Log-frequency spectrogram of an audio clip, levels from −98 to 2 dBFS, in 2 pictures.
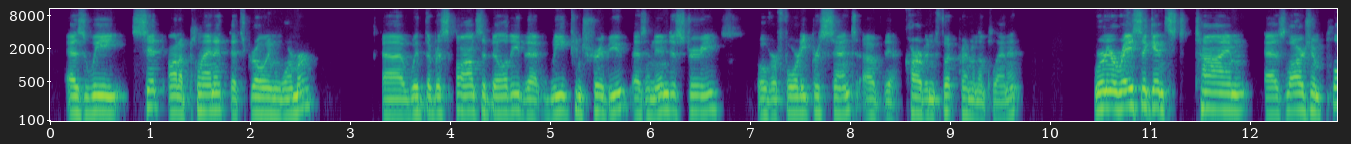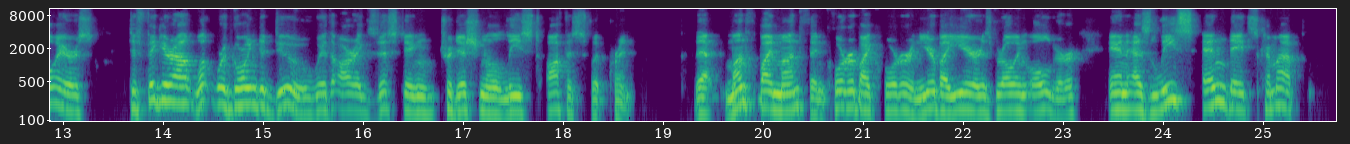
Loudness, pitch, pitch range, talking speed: -24 LUFS, 150 Hz, 135-165 Hz, 175 wpm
